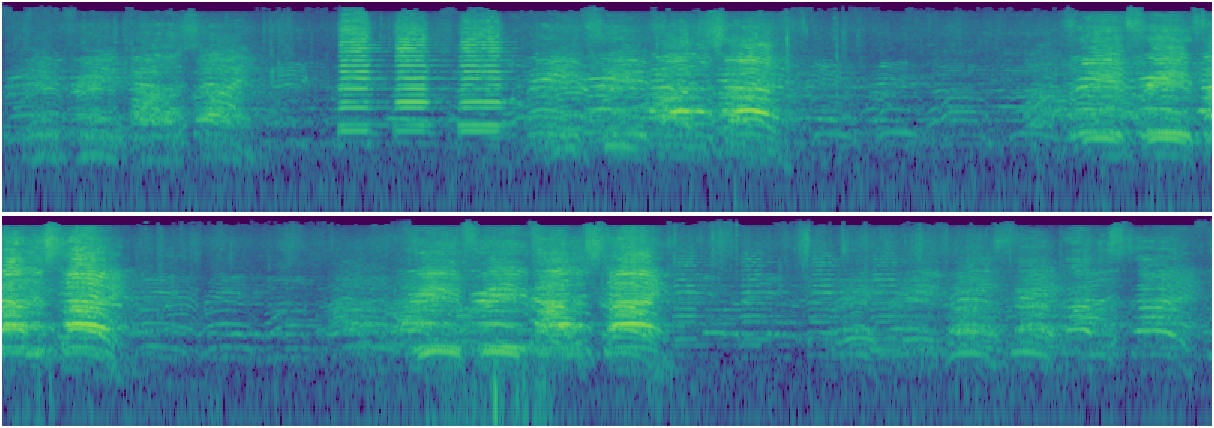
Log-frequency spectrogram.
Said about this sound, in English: After nearly an hour, the group began to march around downtown Peterborough, chanting in support of Palestinians in Gaza.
